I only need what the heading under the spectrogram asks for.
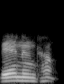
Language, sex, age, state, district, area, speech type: Bodo, male, 18-30, Assam, Chirang, rural, conversation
